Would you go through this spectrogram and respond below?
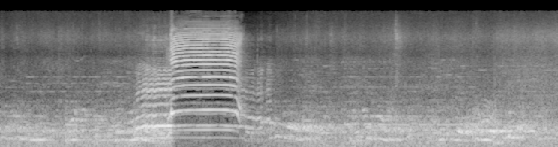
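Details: Zoo goat in Japan at Tobu Zoo giving a human-like crying call: a single loud, nasal, harmonic bleat lasting under a second, set against steady crowd chatter before and after.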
